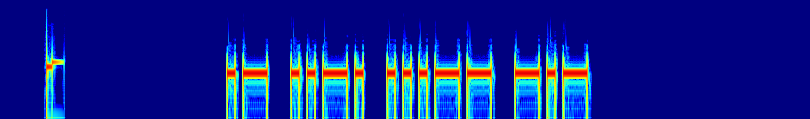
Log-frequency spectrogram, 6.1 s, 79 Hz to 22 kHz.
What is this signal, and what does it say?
Morse code, heard as a keyed tone, about 20 wpm, 700 Hz. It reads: AF3K
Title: Call Signs Repeated 2x - 20wpm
